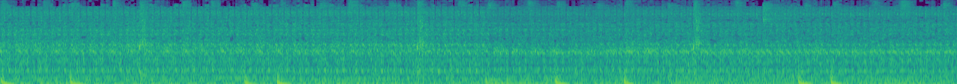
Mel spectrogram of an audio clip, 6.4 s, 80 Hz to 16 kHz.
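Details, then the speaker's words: 2013 Ford F-150 3.5 EcoBoost, towed in stalling, started after adding fuel: rough lumpy idle with uneven thumps and visible shake, misfire heard through exhaust from dead cylinder 3. "You can hear the misfire through the exhaust. You can see the shake."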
